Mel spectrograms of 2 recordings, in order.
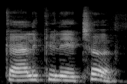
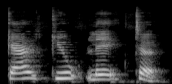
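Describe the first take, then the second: First: Said in the usual way. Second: "Calculator" slowly, in four separate beats; slow "Calculator", a gap after each syllable. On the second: Shown as a demonstration. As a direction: break "Calculator" into cal-cu-la-tor. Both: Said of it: "These are four syllable words".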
